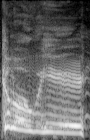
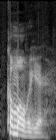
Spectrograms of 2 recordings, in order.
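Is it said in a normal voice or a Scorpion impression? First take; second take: Scorpion impression; normal voice. First: It is said in a Scorpion impression voice. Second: It is said in a plain, ordinary voice.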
